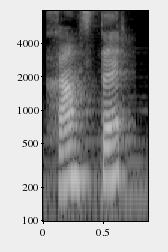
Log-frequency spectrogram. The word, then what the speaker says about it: hámster: Aunque en español la "h" no se pronuncie, en algunas palabras procedentes de otros idiomas es habitual pronunciarla como una "j" aspirada. Algunos ejemplos son "hámster", "hándicap", "Hawái" o "Sáhara".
